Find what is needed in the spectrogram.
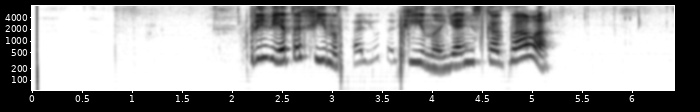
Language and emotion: Russian, positive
